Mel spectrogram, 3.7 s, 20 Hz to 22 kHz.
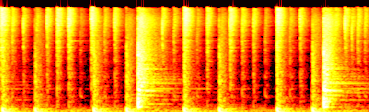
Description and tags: Hihat16th 2m
Acoustic drumloop recorded at 130bpm with the h4n handy recorder as overhead and a homemade kick mic.
drumloop, drums, acoustic, h4n, loop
